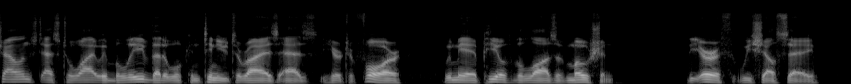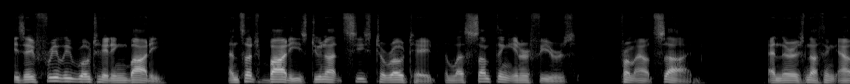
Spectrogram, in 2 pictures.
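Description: Microphone volume stepped up at 1.02 s: the call software judged the input too quiet and raised the microphone gain in one step, so speech and background jump about 7 dB louder together.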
